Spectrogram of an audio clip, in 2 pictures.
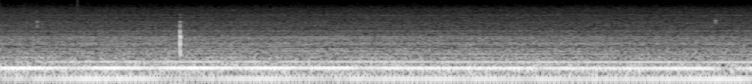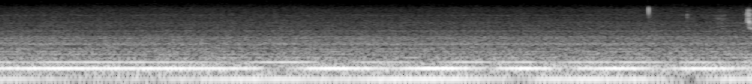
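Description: Aircraft engine in Microsoft Flight Simulator holding a steady, loud droning hum with little change in pitch, running continuously and close with no talk over it.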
